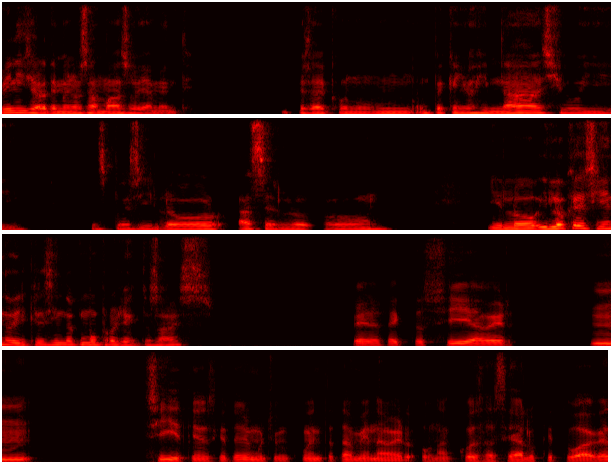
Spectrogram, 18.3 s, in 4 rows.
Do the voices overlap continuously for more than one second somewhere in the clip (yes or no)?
no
